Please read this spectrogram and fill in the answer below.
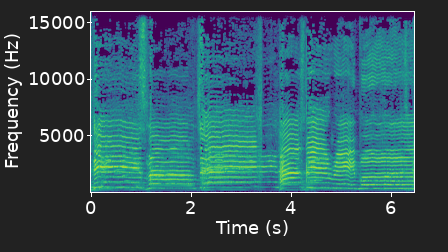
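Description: High voices singing together in long held notes that slide between pitches, with a few sharp claps between phrases.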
